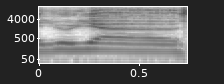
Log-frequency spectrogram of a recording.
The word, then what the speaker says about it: Yiula: Alors, je prononce Yulia parce que ça s'écrit Y-I-U-L-A, qui la remplace et qui la remplace plutôt bien.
